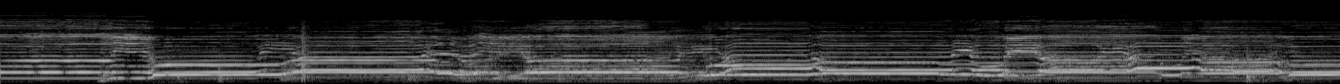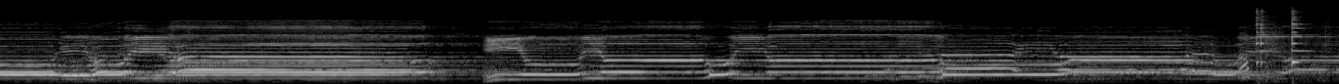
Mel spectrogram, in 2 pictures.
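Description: Wordless a cappella yodeling, the voice jumping in steps between held notes, with a brief break about eighteen seconds in.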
